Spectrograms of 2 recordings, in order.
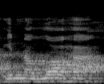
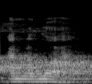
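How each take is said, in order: First: The first vowel is an 'i' sound. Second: The first vowel is an 'a' sound. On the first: This is the reading with kasra, implying an omitted verb of saying. "ada yang baca inna" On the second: This is the reading with fatha, meaning 'that'. "ada yang baca anna"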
